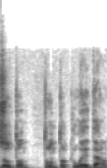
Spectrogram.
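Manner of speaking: fake, put-on Russian accent. In a comedy role-play, playing the Russian masseur giving a massage, put-on Russian accent. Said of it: "Give us a Russian massaging Deshaun Watson".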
